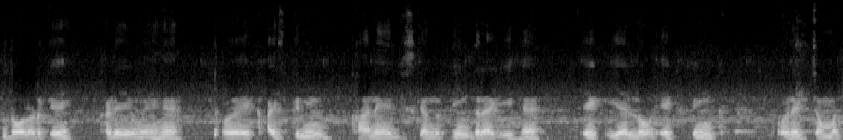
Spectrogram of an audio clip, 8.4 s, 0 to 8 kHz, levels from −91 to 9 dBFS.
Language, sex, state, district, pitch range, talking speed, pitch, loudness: Hindi, male, Haryana, Charkhi Dadri, 110-130 Hz, 165 wpm, 120 Hz, -15 LUFS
